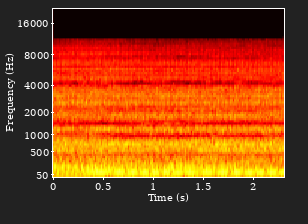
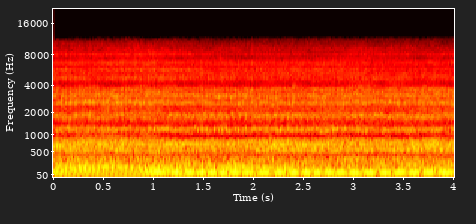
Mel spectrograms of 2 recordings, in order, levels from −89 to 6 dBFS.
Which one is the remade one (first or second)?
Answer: second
